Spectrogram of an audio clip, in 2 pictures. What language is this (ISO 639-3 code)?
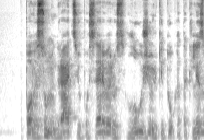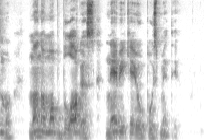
lit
